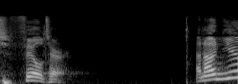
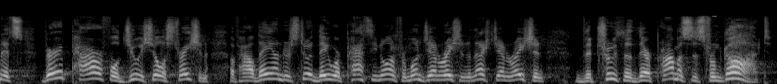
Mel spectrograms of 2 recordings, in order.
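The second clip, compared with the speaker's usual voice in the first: ordinary delivery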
